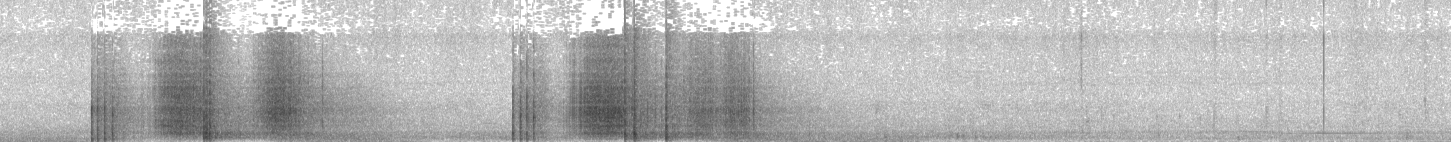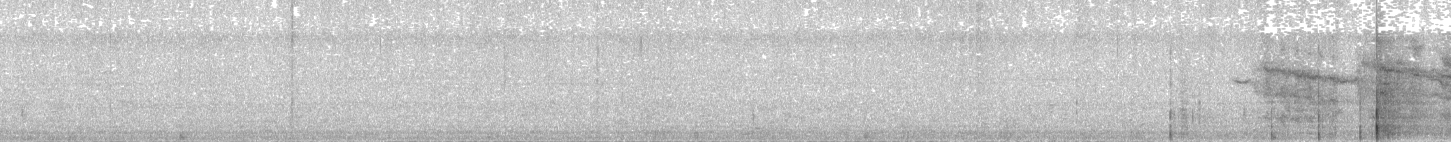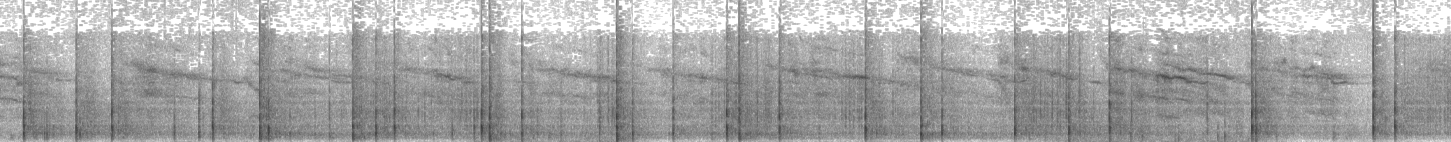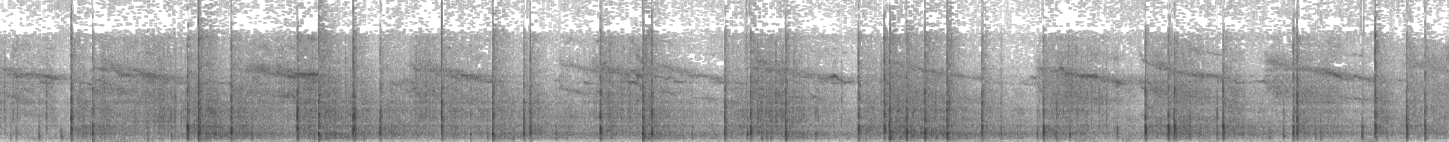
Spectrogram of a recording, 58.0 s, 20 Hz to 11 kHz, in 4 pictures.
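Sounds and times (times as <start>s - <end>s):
fireworks bangs and crackle: 0.7s - 10.3s, 26.2s - 58.0s
fireworks falling whistles: 0.8s - 4.3s, 5.1s - 9.9s, 26.2s - 58.0s.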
